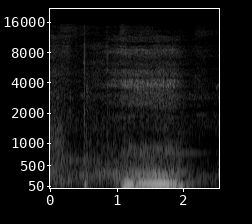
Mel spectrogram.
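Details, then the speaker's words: Tibetan Mastiff puppy snoring in sleep; one long, low, rumbling snore on an in-breath, about a second long, in a quiet room. "You're snoring, puppy. You're snoring. You're still snoring."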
